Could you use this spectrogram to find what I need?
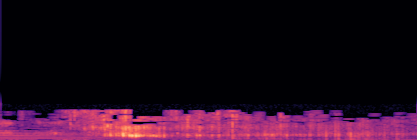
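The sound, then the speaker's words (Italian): Beer poured into a glass: a faint, gurgling, splashing stream that swells briefly near the start, then continues as softer, bubbly trickling. “Fa una sghiuma però questa birra.”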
